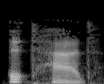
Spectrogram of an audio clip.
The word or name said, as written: it had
